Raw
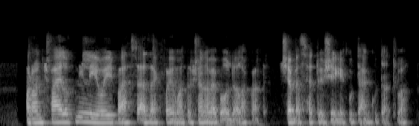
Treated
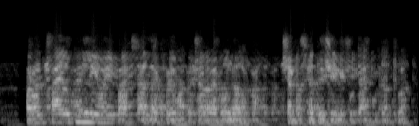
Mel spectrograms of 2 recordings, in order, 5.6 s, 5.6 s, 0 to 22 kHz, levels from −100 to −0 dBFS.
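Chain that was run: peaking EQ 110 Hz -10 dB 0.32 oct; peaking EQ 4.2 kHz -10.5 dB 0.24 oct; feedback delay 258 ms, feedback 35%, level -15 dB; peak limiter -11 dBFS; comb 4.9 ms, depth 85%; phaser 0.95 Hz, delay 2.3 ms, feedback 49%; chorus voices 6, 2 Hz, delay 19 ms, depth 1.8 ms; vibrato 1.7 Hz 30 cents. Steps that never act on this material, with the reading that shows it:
peak limiter -11 dBFS: peak at its input -18.0 dBFS

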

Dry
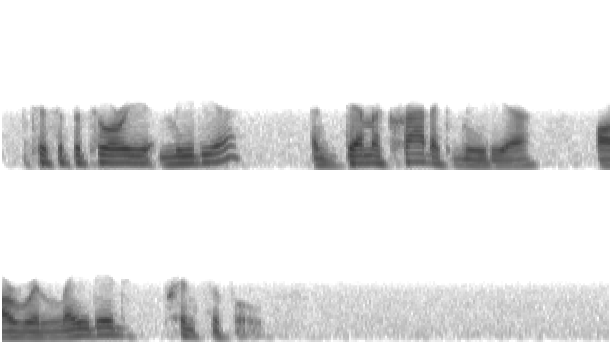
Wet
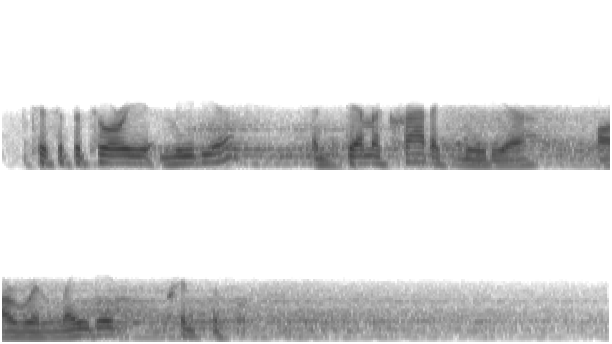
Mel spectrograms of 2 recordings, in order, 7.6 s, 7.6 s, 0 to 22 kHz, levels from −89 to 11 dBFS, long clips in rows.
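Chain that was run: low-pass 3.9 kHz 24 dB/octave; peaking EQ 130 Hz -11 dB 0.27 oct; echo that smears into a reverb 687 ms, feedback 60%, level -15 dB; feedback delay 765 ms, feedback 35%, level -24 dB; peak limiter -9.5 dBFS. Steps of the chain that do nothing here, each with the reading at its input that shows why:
low-pass 3.9 kHz: input has nothing above 1.7 kHz

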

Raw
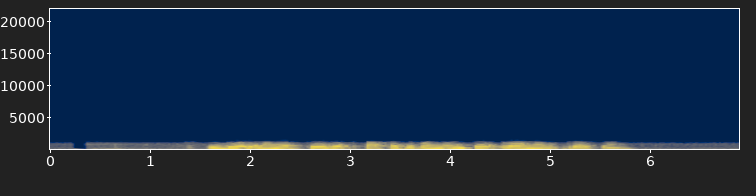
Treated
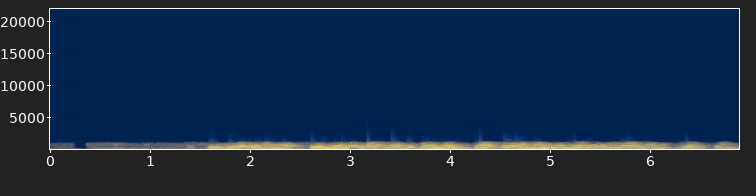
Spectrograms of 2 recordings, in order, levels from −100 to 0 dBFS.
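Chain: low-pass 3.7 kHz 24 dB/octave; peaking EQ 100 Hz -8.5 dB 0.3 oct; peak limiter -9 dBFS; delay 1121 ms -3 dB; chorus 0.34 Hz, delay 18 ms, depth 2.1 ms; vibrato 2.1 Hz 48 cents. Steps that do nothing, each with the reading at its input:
low-pass 3.7 kHz: input has nothing above 960 Hz

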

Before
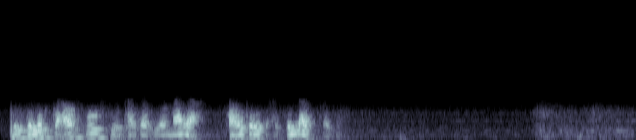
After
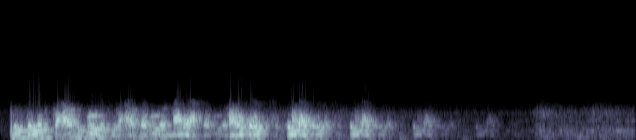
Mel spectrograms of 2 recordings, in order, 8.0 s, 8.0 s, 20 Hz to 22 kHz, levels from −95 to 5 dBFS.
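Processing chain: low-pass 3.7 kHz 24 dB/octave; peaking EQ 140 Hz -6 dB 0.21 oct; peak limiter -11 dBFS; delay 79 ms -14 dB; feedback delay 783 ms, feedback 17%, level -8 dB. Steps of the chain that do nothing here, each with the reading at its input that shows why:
low-pass 3.7 kHz: input has nothing above 850 Hz

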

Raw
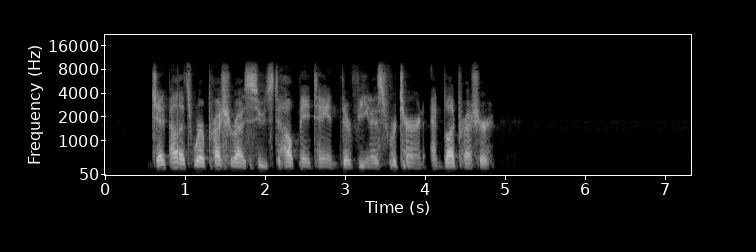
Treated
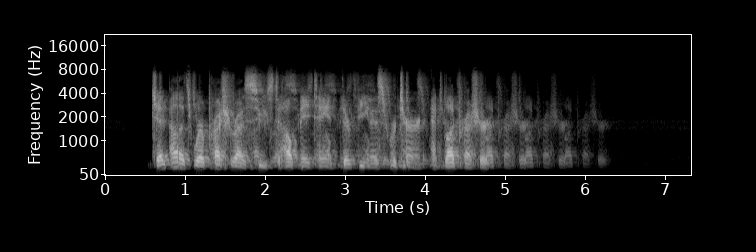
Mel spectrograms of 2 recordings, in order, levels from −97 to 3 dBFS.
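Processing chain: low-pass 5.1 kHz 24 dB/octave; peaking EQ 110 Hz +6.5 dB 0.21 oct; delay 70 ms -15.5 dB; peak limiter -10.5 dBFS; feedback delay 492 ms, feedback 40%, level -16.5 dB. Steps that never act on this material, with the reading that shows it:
peaking EQ 110 Hz: input has nothing below 250 Hz; peak limiter -10.5 dBFS: peak at its input -14.5 dBFS

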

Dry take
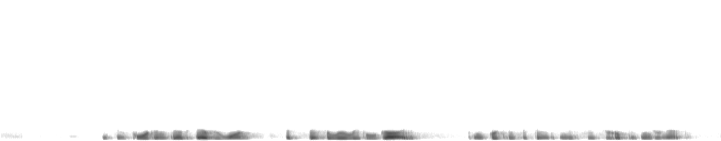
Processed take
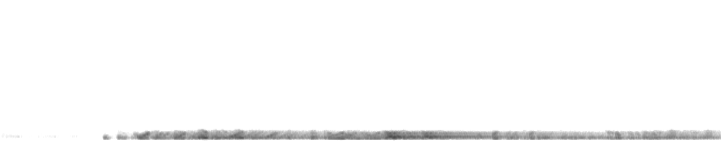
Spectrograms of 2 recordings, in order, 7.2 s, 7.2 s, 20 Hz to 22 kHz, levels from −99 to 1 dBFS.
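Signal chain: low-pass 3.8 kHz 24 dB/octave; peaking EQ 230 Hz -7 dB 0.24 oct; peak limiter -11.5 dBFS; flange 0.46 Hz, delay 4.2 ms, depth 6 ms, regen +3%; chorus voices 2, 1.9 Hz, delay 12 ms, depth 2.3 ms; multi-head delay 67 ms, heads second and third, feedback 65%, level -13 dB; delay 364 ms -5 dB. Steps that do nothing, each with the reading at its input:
low-pass 3.8 kHz: input has nothing above 1.5 kHz; peaking EQ 230 Hz: input has nothing below 450 Hz; peak limiter -11.5 dBFS: peak at its input -18.5 dBFS

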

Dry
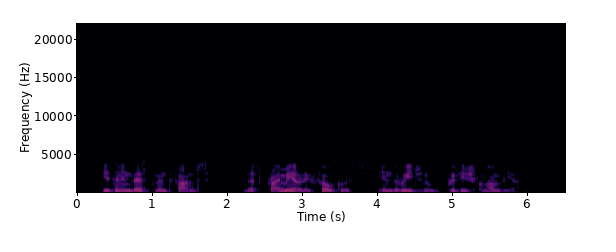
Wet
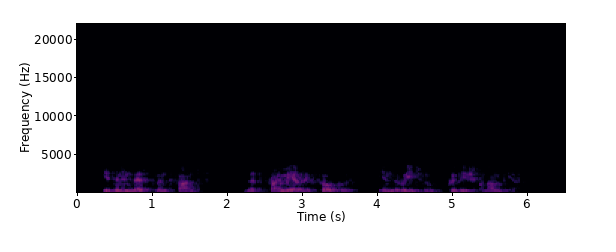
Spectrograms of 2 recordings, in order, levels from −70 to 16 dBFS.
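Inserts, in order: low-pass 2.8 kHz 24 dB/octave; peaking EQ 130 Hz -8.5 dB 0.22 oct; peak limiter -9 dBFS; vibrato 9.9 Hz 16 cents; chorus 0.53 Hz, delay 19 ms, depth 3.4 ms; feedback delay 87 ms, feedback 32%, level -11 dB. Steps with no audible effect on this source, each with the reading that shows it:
peak limiter -9 dBFS: peak at its input -24.0 dBFS

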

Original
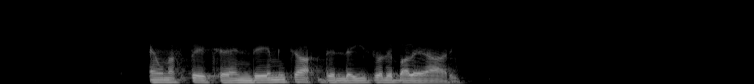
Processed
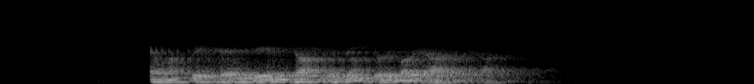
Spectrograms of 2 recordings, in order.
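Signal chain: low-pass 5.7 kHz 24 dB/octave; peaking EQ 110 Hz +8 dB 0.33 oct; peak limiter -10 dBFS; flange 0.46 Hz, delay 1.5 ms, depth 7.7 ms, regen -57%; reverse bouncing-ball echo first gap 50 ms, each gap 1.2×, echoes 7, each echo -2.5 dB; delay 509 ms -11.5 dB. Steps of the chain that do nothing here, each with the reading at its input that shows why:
low-pass 5.7 kHz: input has nothing above 1.4 kHz; peak limiter -10 dBFS: peak at its input -16.0 dBFS

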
